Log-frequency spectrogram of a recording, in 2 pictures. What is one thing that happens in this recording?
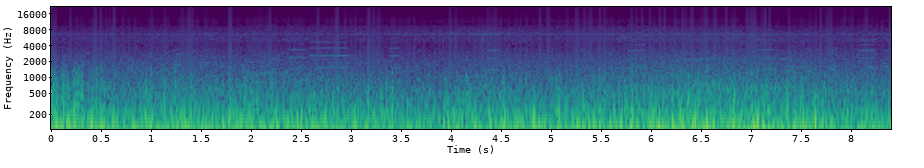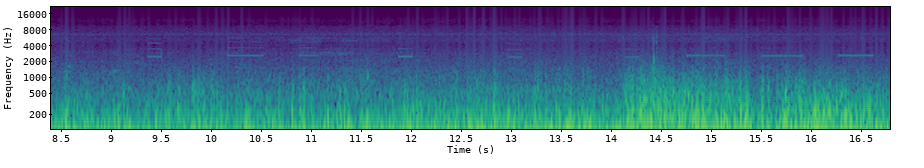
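Strong wind roars and buffets against the microphone outdoors.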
